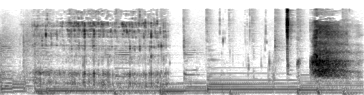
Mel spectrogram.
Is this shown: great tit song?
no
